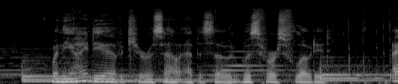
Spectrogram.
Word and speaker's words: Curaçao: When the idea of a Curaçao episode was first floated, I had to Google not just where it was, but how to pronounce it. Curaçao.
